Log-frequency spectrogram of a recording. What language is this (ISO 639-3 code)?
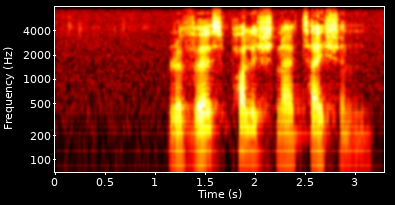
eng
